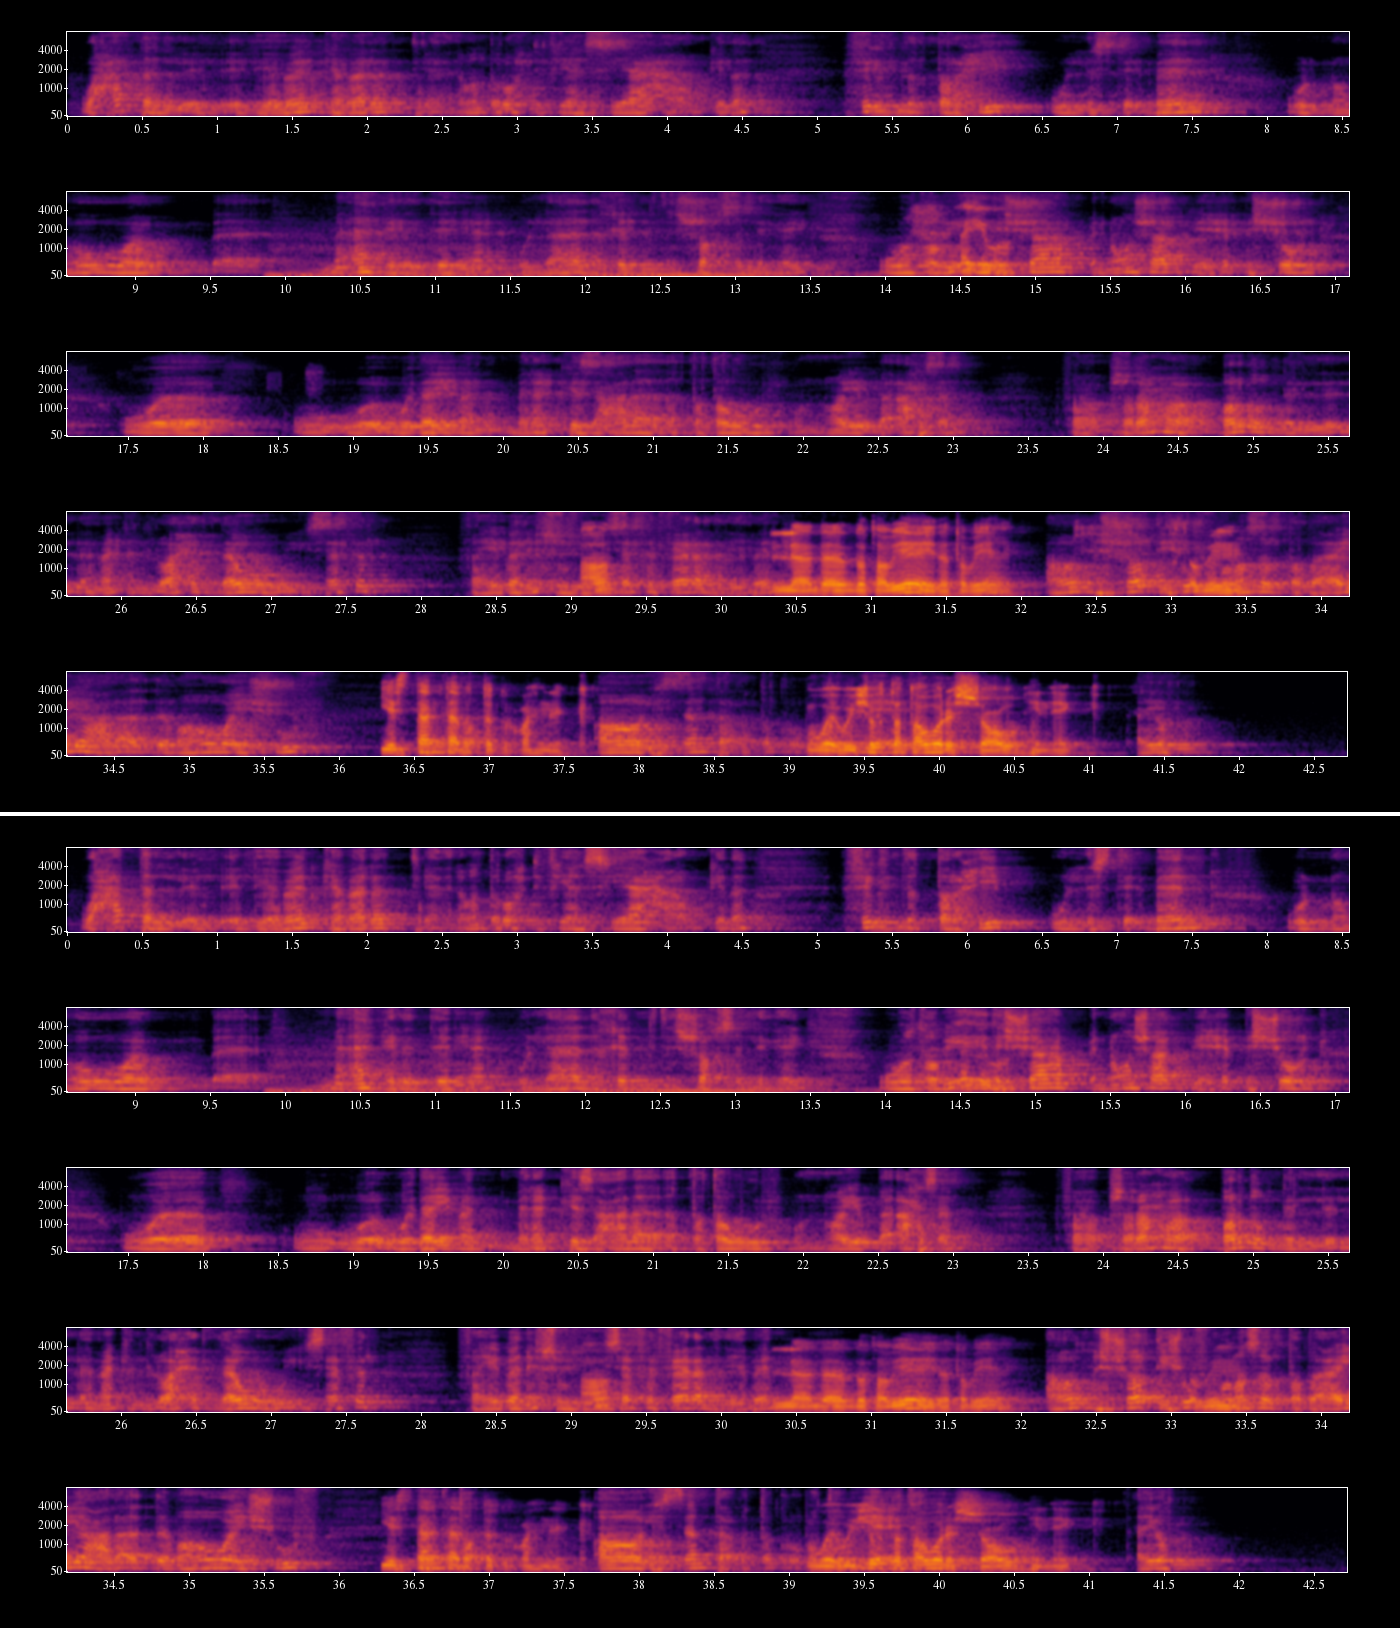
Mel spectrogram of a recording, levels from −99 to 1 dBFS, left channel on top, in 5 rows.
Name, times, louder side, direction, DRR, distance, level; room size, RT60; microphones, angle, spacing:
voice 1, 0.1-4.9 5.2-6.3 6.6-18.2 18.6-23.1 23.7-27.7 28.3-30.4 32.2-35.9 36.5-36.9 37.7-40.2 41.3-41.6, right 2 dB, 55° right, 4.1 m, -35 dB
voice 2, 5.4-5.7 14.5-14.9 29.1-29.3 30.3-31.9 33.1-33.5 36.3-37.5 39.1-40.9, left 4 dB, 85° left, 1.2 m, -28 dB
sound 1, 9.8-14.9, equal, 30° right, 5.5 m, -47 dB
27.0 x 17.0 x 6.2 m
head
